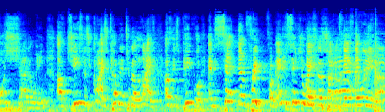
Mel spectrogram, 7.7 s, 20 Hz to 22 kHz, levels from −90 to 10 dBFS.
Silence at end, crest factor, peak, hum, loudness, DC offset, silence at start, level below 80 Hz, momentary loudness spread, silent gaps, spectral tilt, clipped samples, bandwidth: 0 s; 18 dB; -2 dBFS; none; -19 LUFS; under 0.1%; 0 s; -38 dBFS; 7 LU; none; -4.5 dB/octave; under 0.1%; 14 kHz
